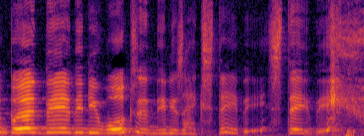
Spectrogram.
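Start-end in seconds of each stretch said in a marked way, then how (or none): 2.0-3.5 very soft, careful command; hushed film quote. Retold or imitated. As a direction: imitate coaxing it to stay, barely audible. Film character hushing a bird, retold.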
